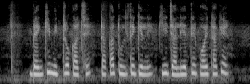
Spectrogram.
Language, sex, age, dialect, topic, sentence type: Bengali, female, 18-24, Western, banking, question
